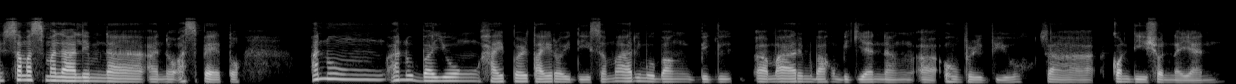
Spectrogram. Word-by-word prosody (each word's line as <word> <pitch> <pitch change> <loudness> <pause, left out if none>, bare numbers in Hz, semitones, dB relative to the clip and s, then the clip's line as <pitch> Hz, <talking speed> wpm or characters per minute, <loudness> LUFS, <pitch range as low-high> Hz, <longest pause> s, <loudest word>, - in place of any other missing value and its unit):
sa 210 +4 +4
mas 205 -1 +4
malalim 165 -4 +6
na 135 -4 +2
ano 120 0 -3
aspeto. 110 0 0 0.7
Anong, 230 -3 +1
ano 210 +1 +1
ba 170 0 +4
'yong 165 -1 +1
hyperthyroidism 130 -4 0
maaari 150 +1 +1
mo 145 -2 0
bang 125 -2 -3
big 125 +1 -5 0.2
maaari 130 0 +2
mo 125 - -8
ba 120 - +2
akong 125 -2 -9
bigyan 115 +1 -2
ng, 110 -1 -4 0.2
ah, 110 -3 -2
overview 110 -1 -5 0.2
sa 125 - -2 0.6
condition 120 -5 +1
na 100 - -2
'yan? 100 +2 -5
130 Hz, 130 wpm, -24 LUFS, 115-160 Hz, 0.7 s, malalim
